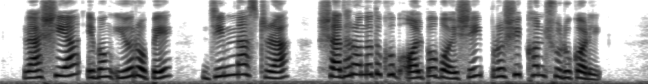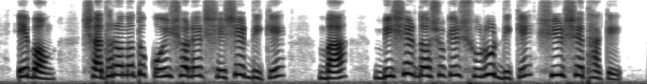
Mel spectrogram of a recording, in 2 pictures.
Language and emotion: Bengali, neutral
